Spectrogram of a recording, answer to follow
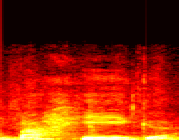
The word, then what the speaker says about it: barriga: Quando você vai dizer barriga, se você não prestar atenção que barriga, ri, 2 R's, som forte, você vai ler barriga, né?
